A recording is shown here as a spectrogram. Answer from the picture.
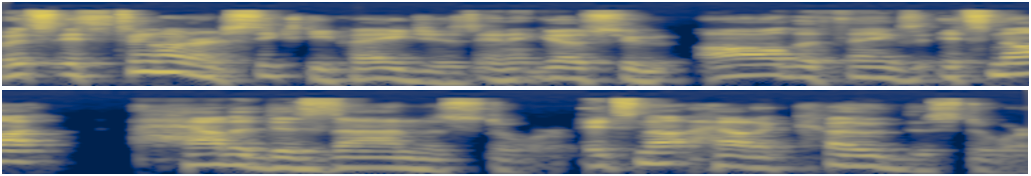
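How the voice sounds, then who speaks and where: A man with a Tennessee accent, fairly high in pitch and somewhat breathy, with lively intonation, against a quiet background. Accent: Southern US (Tennessee). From US South, Tennessee. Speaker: entrepreneur and marketing guest. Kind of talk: interview. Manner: fast; animated.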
